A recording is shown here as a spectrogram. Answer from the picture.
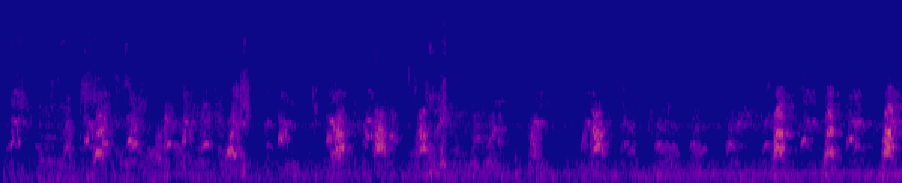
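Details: Three coyotes playing or fighting just feet away, a series of short yipping and barking calls in irregular bursts over a steady low hum.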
